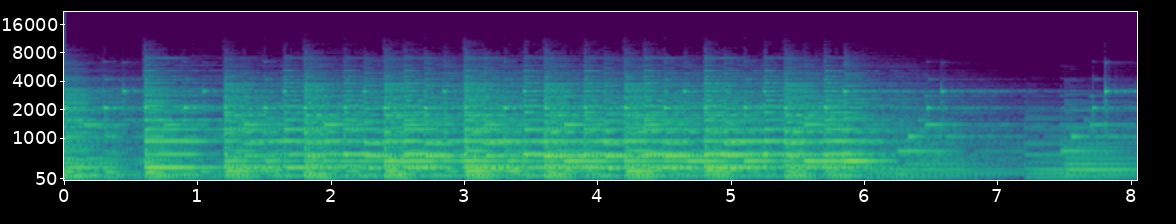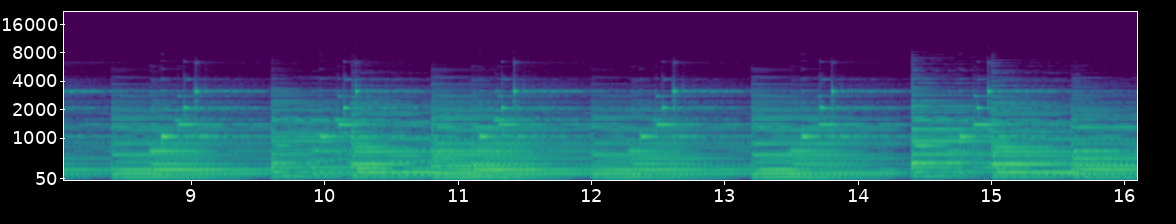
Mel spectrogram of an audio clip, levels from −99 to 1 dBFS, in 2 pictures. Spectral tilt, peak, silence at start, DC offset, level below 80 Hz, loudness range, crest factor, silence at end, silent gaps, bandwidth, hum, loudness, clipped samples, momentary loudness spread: -7.5 dB/octave; -6 dBFS; 0 s; under 0.1%; -44 dBFS; 11 LU; 18 dB; 0 s; none; 7.8 kHz; none; -24 LUFS; under 0.1%; 14 LU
